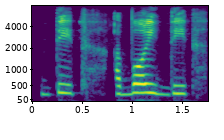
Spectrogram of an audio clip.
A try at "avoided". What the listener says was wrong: Okay, that first D is good. Now let's do the same thing with the second D.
